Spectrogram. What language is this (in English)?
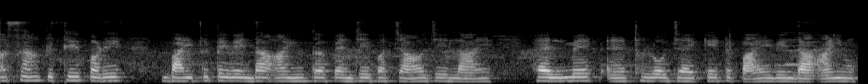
Sindhi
